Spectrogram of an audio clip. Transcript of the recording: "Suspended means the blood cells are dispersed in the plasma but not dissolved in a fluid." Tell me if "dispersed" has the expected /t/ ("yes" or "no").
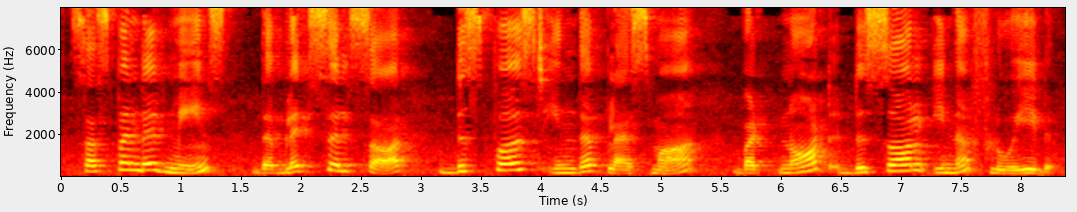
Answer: yes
